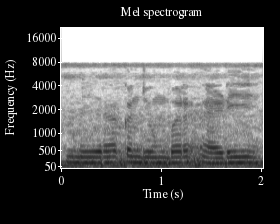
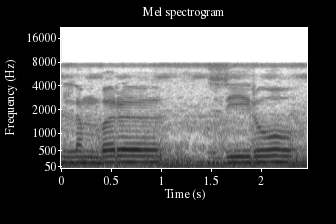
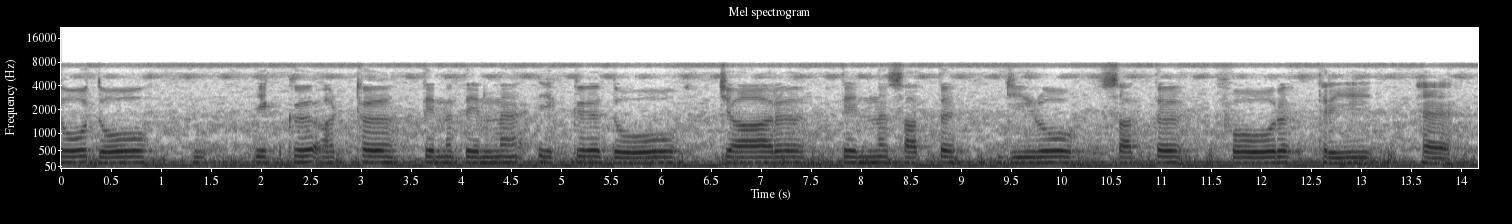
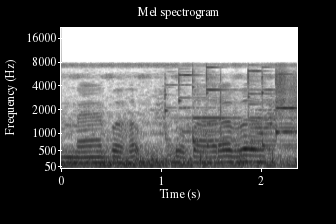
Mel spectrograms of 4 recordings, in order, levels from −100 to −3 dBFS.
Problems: constant background noise, background conversations at intervals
